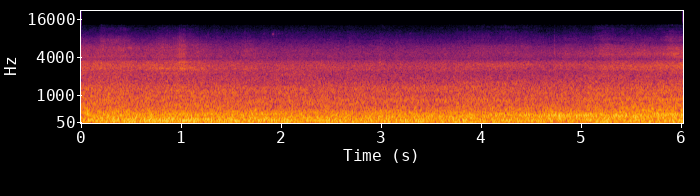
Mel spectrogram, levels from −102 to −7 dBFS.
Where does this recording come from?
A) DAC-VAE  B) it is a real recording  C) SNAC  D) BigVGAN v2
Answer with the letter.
D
